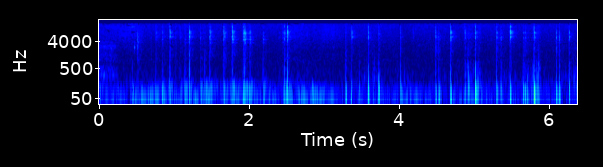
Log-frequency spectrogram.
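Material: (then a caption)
Wax. Long green nails tap the side of a lit, solid pink cylindrical wax pillar candle, giving a series of short, sharp clicks at an uneven pace over a low steady hum. Each click is brief, and the taps come quicker and crisper toward the end.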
